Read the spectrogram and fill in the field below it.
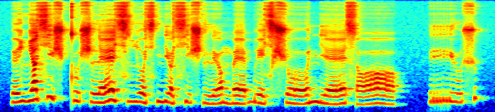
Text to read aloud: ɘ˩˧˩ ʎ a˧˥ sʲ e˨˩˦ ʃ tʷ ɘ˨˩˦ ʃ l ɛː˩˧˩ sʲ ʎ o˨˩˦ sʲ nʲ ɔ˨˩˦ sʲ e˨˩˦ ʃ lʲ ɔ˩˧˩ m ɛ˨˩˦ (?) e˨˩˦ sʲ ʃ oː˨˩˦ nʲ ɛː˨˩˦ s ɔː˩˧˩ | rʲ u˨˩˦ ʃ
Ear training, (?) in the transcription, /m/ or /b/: b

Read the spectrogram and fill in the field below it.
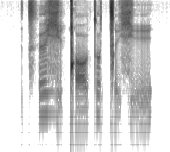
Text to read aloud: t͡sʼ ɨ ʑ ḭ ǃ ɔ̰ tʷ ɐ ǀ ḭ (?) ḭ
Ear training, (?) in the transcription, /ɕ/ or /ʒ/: ɕ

